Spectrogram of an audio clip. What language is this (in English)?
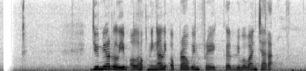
Sundanese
